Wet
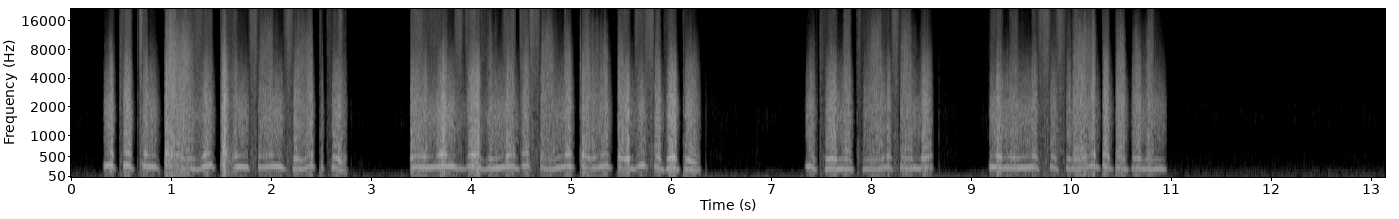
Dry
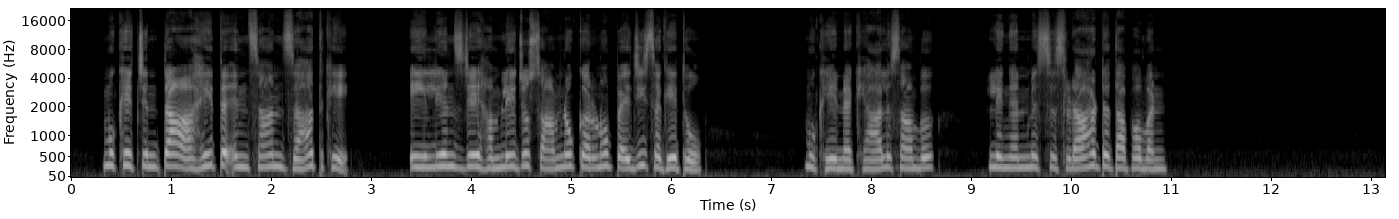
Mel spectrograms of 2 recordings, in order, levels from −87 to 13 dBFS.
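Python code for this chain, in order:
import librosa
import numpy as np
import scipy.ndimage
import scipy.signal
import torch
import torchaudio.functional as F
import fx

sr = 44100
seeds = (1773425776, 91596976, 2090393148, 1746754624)

y = fx.noise_mod_delay(x, sr, seeds[0], noise_hz=1600.0, depth_ms=0.39)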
